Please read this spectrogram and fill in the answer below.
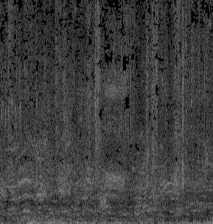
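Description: Indistinct voices of people talking, none of it clear words, over a steady low rumble.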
